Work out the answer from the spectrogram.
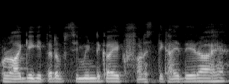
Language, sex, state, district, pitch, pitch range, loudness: Hindi, male, Uttar Pradesh, Shamli, 140 Hz, 130-140 Hz, -17 LUFS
